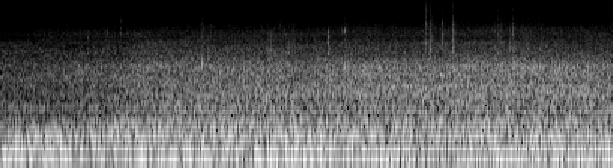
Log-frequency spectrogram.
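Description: Steady low rumble of several fire trucks' diesel engines running, with a few faint clicks.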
